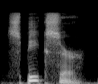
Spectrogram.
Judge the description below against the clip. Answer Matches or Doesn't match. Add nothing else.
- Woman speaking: Doesn't match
